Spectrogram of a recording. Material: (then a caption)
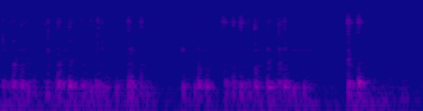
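Plastic. Fingertips with blue nails type on the plastic keys of a small black plastic netbook. Quick bursts of short, dry clicks each combine a low thump with a bright tick, broken by brief pauses. A final pair of sharper taps fades out quietly.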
